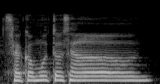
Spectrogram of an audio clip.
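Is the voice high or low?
low. It is said in a low voice.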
